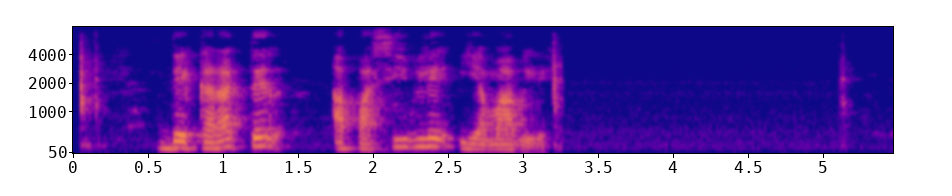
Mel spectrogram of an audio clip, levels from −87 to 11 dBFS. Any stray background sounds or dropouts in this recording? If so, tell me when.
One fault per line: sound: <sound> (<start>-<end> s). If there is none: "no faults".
no faults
